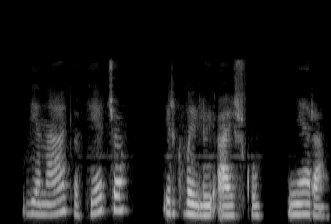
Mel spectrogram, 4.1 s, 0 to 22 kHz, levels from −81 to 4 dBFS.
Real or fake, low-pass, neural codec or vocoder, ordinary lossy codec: real; 7.2 kHz; none; AAC, 32 kbps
